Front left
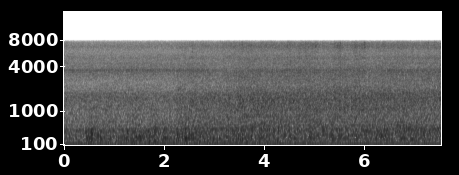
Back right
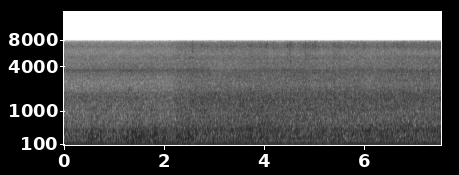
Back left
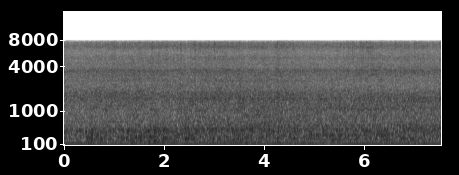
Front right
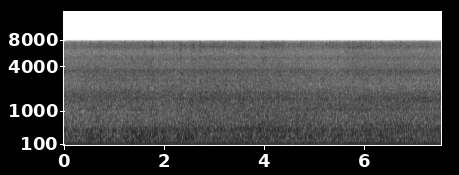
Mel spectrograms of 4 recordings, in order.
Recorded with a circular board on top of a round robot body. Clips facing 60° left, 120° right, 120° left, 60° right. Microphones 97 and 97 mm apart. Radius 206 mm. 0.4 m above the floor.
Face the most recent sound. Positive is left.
No sound to turn to.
